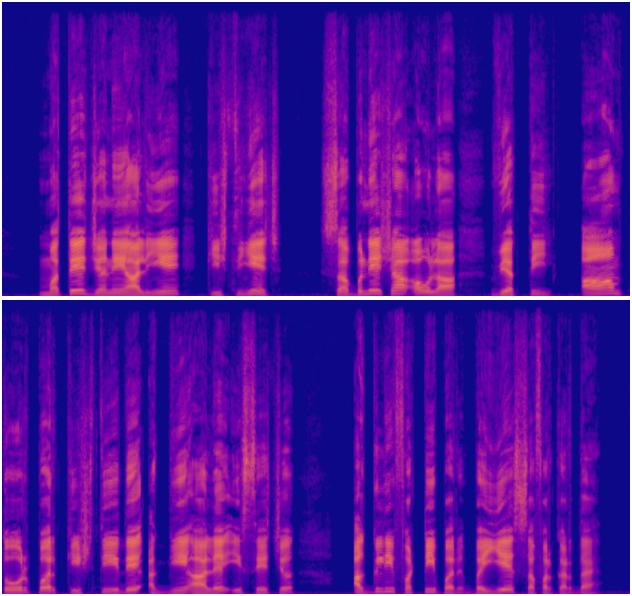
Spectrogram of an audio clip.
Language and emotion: Dogri, neutral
